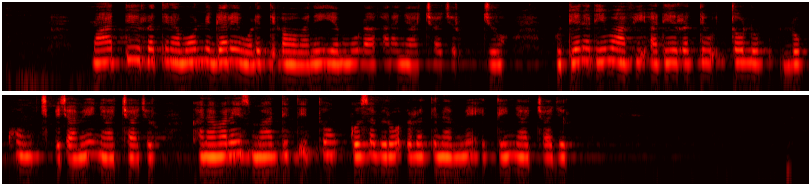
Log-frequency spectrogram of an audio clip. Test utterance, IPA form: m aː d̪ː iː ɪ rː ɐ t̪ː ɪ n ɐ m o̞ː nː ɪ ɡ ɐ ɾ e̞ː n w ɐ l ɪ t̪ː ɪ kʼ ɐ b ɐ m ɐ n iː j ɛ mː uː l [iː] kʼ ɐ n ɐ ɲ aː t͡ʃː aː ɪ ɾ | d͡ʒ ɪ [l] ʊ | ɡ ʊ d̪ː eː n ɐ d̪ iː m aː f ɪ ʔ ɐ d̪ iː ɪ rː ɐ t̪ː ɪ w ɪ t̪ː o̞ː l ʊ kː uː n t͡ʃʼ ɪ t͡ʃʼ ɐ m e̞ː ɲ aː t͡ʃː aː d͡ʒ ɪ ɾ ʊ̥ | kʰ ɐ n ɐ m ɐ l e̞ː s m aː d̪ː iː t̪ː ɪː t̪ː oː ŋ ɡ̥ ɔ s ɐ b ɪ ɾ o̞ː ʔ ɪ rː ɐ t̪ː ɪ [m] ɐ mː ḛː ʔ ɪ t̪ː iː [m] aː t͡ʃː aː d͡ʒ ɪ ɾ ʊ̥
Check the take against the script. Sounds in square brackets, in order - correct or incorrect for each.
incorrect: aː, incorrect: ɾ, incorrect: n, incorrect: ɲ

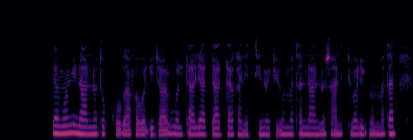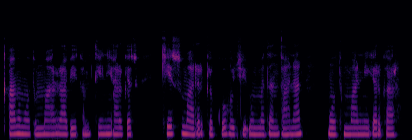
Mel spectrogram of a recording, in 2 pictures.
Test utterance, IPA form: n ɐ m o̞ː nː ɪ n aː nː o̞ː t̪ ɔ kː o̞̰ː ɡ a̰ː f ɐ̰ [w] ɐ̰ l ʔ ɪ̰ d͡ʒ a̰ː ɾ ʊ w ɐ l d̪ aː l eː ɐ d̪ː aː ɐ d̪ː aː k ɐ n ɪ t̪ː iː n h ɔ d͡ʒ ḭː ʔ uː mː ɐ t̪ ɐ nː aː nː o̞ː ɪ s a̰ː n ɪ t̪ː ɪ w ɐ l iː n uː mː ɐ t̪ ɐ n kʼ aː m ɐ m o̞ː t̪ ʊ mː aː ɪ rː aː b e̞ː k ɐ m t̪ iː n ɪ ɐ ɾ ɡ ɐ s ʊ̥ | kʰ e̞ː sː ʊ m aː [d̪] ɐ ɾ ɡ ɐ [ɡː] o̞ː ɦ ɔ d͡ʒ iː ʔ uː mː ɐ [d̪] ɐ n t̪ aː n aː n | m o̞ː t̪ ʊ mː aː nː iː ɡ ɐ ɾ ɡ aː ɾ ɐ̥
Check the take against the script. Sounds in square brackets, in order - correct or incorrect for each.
correct, correct, correct, incorrect: t̪

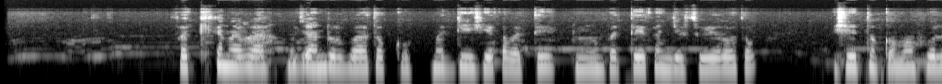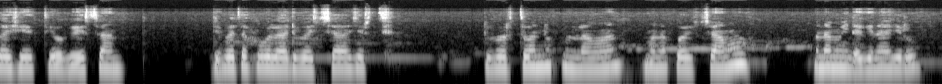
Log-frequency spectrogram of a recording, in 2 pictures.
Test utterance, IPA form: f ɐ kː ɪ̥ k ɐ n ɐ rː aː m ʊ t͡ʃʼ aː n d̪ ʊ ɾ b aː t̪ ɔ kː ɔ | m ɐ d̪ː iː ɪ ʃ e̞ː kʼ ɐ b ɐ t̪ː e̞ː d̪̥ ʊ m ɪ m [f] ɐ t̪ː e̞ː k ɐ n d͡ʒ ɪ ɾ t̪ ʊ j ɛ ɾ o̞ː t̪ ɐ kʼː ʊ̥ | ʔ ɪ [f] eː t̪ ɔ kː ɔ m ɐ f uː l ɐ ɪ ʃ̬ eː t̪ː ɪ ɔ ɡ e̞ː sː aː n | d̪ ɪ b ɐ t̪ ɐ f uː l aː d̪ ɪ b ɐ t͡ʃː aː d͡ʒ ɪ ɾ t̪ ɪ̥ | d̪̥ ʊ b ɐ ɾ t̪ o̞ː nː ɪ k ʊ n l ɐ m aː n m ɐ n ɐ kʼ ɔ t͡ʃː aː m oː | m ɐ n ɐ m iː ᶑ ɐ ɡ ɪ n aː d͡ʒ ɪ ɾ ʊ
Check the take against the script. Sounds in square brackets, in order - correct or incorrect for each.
correct, incorrect: ʃ

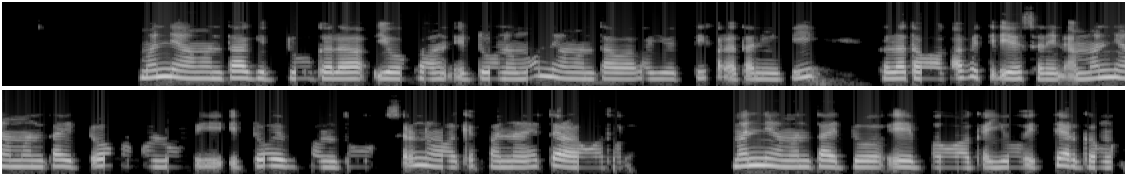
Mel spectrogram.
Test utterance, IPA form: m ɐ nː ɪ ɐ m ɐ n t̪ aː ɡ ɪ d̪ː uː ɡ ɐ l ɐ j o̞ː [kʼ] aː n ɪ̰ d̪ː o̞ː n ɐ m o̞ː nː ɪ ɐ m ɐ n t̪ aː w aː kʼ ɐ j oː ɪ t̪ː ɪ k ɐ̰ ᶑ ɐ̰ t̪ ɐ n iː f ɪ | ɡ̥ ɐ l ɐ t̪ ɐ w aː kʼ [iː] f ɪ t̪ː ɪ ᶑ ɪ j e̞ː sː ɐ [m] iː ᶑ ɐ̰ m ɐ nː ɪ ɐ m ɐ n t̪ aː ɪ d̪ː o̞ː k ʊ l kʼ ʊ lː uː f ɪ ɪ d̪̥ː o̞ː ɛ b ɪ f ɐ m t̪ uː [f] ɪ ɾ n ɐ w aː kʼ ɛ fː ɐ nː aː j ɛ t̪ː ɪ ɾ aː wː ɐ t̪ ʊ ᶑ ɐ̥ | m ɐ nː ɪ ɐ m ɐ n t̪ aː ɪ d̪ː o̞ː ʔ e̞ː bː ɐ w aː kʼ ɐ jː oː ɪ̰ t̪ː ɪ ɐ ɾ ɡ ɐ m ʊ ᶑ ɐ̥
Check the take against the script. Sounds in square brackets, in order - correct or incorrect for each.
incorrect: k, incorrect: aː, incorrect: n, incorrect: s

